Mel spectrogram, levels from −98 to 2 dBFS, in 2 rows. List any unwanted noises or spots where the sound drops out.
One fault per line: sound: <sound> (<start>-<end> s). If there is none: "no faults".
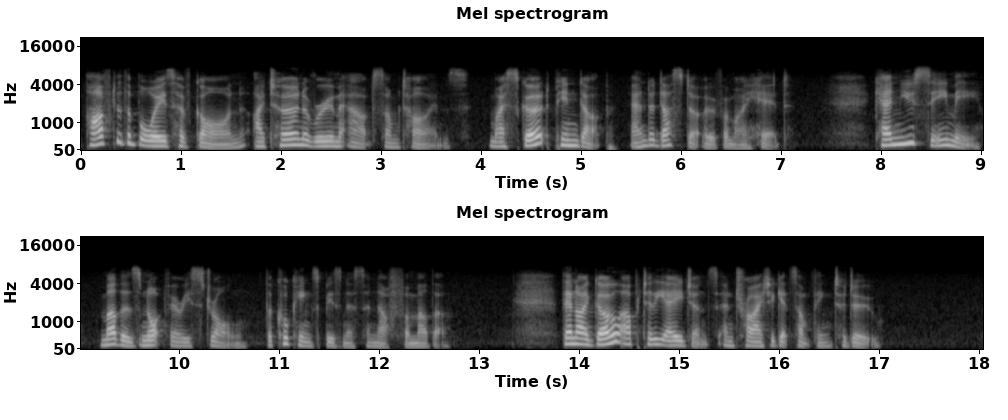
no faults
